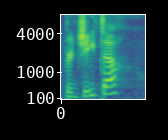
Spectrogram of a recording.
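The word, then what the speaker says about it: Brigitte: After a series of teasers, Blizzard has confirmed Overwatch Hero 27 is Brigitta, it says Bridget, but it's pronounced Brigitta Lindholm, who will be available on the PTR at the moment.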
